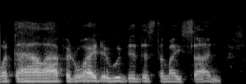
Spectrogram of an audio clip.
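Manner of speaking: mock high screaming. Retelling how their mom saw their bruised back, imitating an old Italian mom screaming. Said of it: "old Italian mom's just sitting there screaming".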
